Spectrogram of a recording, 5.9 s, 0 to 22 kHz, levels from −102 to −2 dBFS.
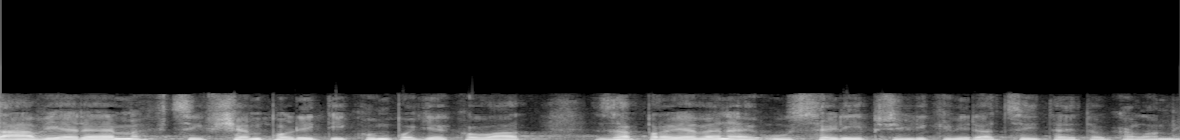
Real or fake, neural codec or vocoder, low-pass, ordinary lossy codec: fake; codec, 16 kHz, 8 kbps, FunCodec, trained on LibriTTS, 25 frames a second; 7.2 kHz; AAC, 32 kbps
